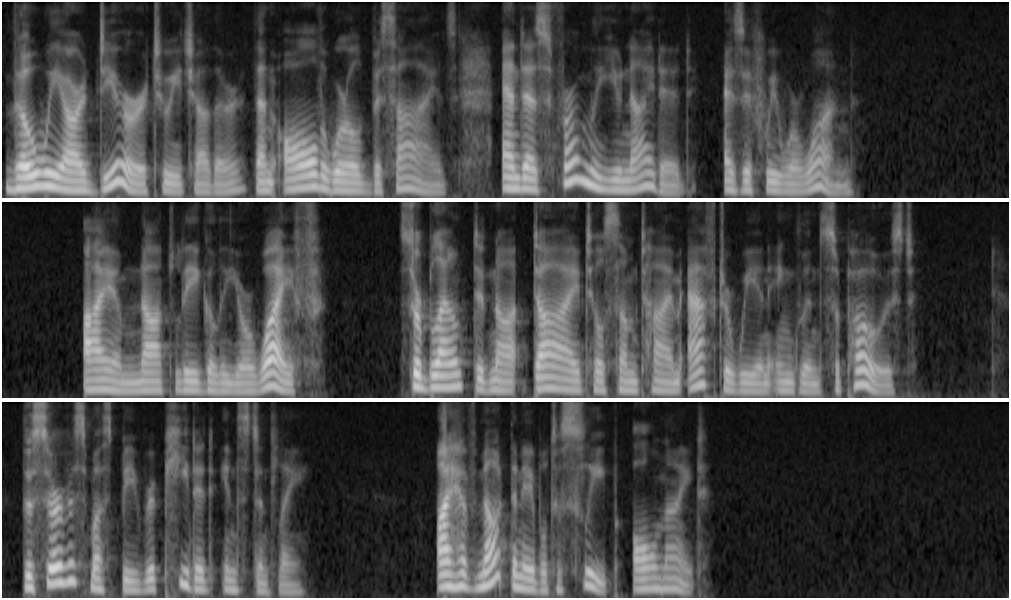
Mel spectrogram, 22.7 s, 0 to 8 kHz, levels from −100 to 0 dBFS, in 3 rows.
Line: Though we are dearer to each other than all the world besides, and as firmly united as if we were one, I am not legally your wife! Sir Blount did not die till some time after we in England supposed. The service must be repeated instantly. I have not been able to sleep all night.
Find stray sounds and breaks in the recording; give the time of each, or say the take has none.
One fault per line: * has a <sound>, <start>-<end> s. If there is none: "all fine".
all fine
